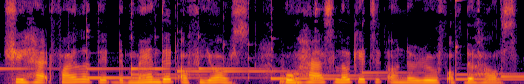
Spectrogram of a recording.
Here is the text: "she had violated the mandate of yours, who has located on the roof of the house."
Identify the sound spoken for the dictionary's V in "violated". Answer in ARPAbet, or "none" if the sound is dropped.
F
